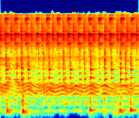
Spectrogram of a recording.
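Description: Live devotional folk music: a wavering melody from harmonium and Indian banjo over tabla strokes, with manjira hand cymbals clinking a steady, quick beat.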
